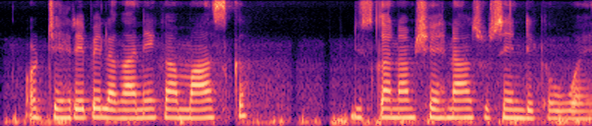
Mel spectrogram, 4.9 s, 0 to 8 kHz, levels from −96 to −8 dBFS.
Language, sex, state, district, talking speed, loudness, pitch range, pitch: Hindi, female, Bihar, Jamui, 170 wpm, -19 LUFS, 200-210 Hz, 205 Hz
